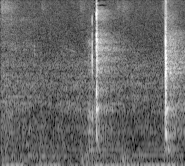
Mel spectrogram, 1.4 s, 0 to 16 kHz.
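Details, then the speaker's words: 1969 Roof Palomino lawn mower Jeep: pressing the start button gives two sharp, isolated clicks about half a second apart with no cranking; starter solenoid judged bad, next checked with a test light for power at the starter cable. "no I can hear the sound like clicking probably there goes it's bad let's see if we got juice"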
